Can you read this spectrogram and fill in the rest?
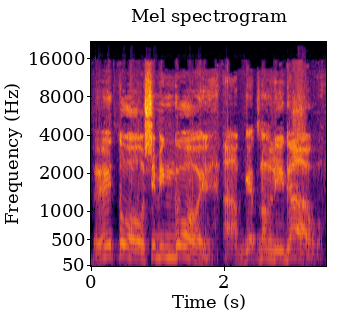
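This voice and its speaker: A man playing a folksy, chiding middle-aged father in a Filipino radio drama, unhurried and expressive, with a Filipino accent. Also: fairly high pitch, heavily acted. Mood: welcoming.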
